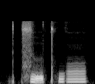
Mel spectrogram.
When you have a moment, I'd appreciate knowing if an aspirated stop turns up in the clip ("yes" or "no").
yes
